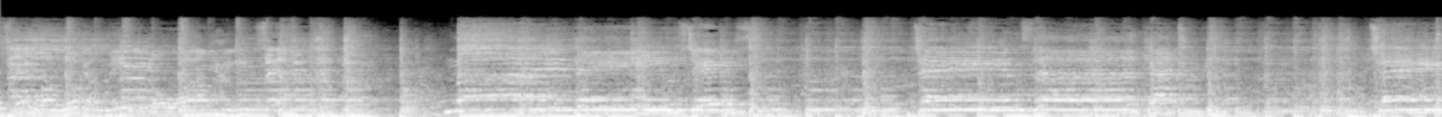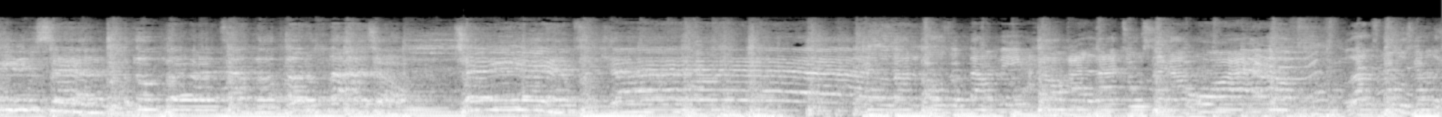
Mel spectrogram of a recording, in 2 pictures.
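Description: A live band playing: acoustic guitar, electric bass, drums and fiddle, with several voices singing together. The music breaks off briefly about four seconds in, then carries on.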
